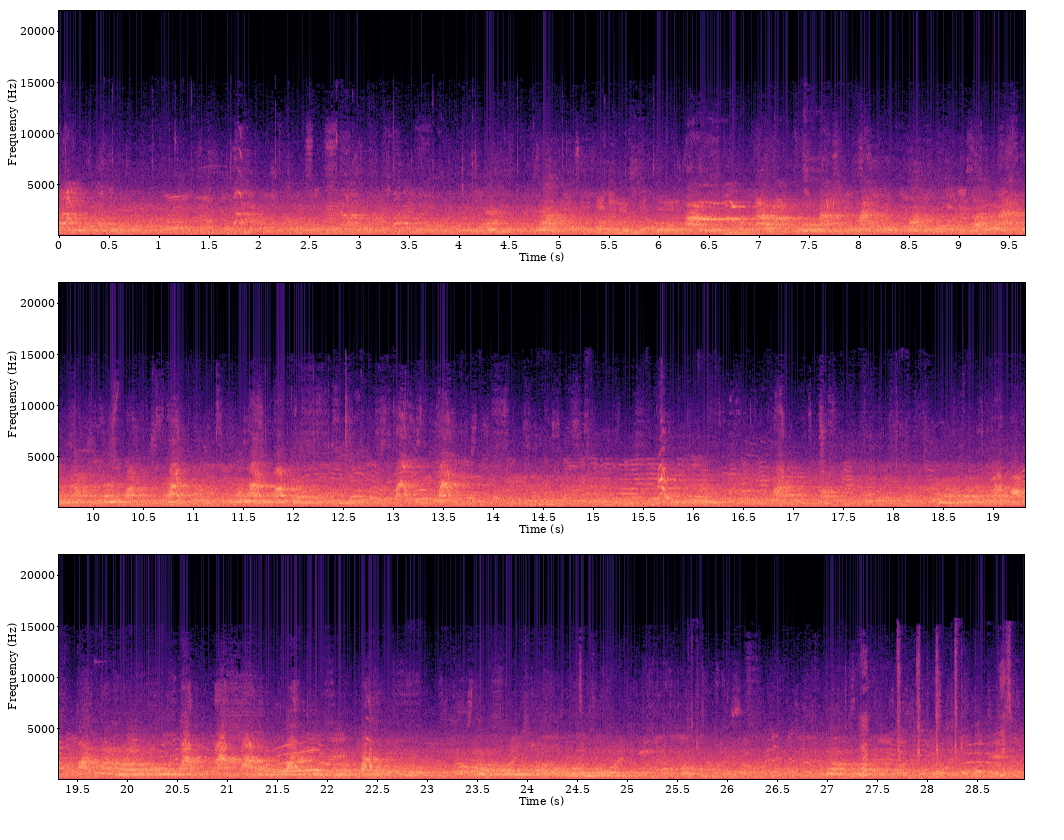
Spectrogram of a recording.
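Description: Many voices chattering in a large dog-show hall, with dogs barking and yipping here and there among them.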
